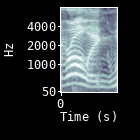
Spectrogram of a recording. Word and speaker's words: Rowling: So says Harry Potter author J.K. Rowling, which, incidentally, rhymes with bowling, about the pronunciation of Loach Voldemort, the blockbuster series creepy villain.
